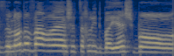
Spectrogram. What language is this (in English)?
Hebrew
